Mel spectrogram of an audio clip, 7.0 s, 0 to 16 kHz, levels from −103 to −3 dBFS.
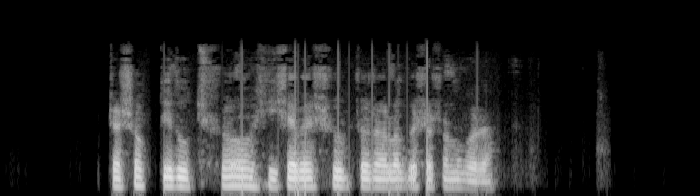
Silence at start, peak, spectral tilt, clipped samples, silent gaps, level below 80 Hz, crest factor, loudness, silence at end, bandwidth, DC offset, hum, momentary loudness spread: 1.1 s; -6 dBFS; -8.5 dB/octave; under 0.1%; none; -54 dBFS; 18 dB; -22 LUFS; 2.1 s; 7.2 kHz; under 0.1%; none; 6 LU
